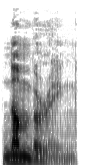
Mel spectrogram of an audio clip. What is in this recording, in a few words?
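"numbering", British English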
